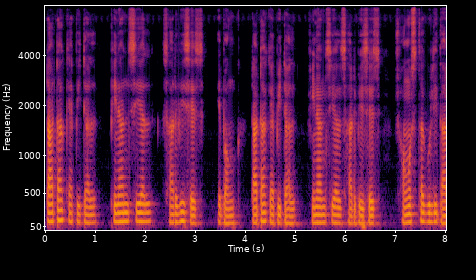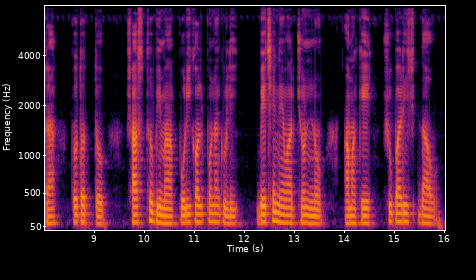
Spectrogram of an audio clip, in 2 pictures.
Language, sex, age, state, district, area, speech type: Bengali, male, 18-30, West Bengal, Kolkata, urban, read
